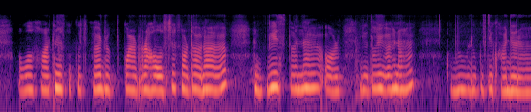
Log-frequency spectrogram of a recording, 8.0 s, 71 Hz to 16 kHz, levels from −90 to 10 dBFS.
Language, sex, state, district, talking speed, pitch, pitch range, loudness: Hindi, female, Bihar, Madhepura, 195 wpm, 215 Hz, 205-225 Hz, -22 LUFS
